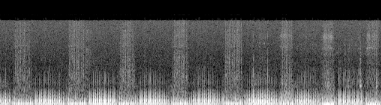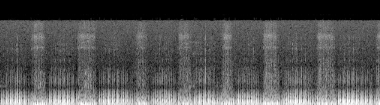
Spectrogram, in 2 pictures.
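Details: Sustained cat purring: rumbling, buzzy low vibration in a steady rhythm of breath pulses, slightly louder than before, each swell lasting under a second, no background noise.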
